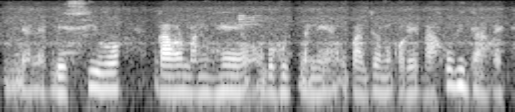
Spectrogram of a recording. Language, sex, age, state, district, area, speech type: Assamese, female, 45-60, Assam, Goalpara, urban, spontaneous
